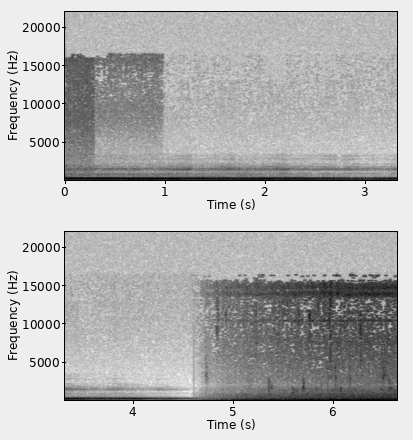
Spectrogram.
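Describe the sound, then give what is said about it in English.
A deep, steady rumble drones for several seconds, then gives way abruptly to a loud, hissing roar of gale storm wind with thunderous low rumbling underneath. No voices. “We left the bunker today for a short period of time despite the storm.”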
